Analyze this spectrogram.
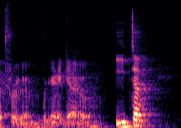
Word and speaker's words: η: to be this now in modern pronunciation again this has become uh in classical this was uh a in modern this like i said it's a vowel sounds converged to e so the modern greek speaker would say ita here so let's go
